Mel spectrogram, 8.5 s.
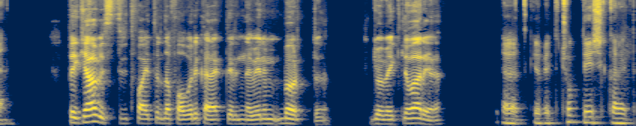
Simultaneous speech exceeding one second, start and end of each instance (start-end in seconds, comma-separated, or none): none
